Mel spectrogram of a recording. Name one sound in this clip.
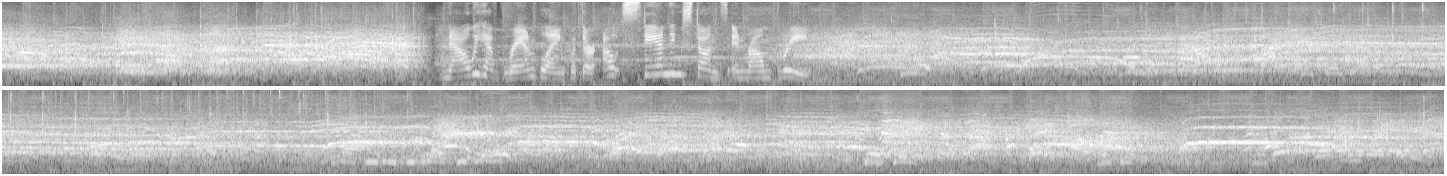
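A team of teenage girls shouts a cheer in unison, echoing through a large arena.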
